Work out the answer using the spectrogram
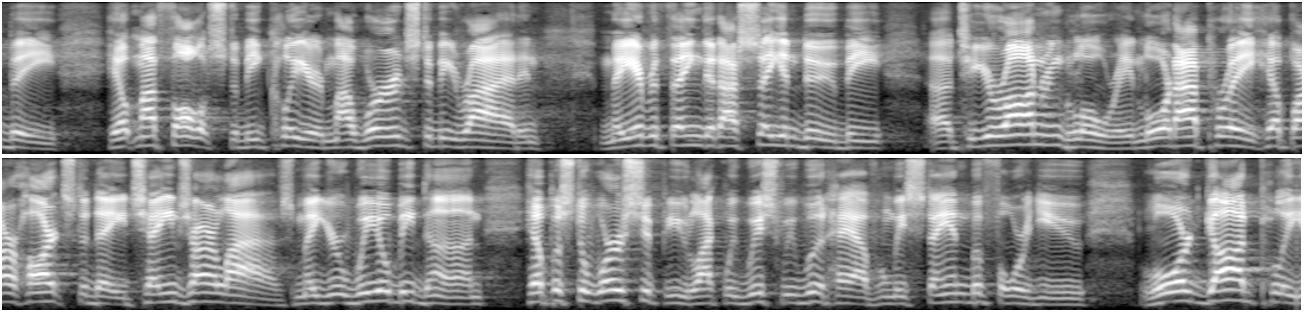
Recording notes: A sermon preached Sunday Morning during our Spring Jubilee, on March 26, 2023.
